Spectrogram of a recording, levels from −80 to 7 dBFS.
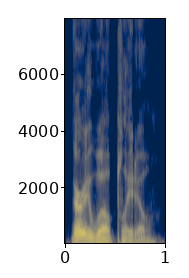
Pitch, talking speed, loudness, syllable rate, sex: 110 Hz, 180 wpm, -16 LUFS, 5.9 syllables/s, male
